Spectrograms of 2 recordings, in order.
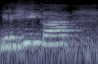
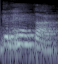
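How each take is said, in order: First: The first syllable has an 'ri' sound. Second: The first syllable has an 'ra' sound. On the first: The speaker calls it right. "इसको हम गृहीकार बोलेंगे" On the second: The speaker calls it wrong. "ये mistake कर देते हैं कि गृहकार बोलते हैं"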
